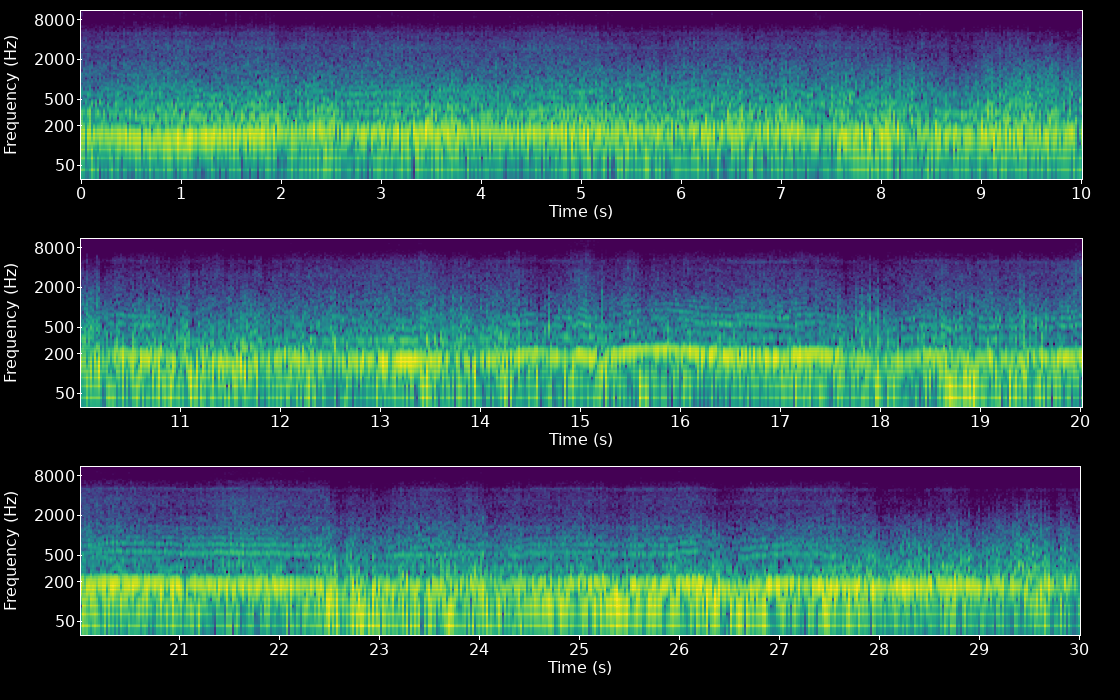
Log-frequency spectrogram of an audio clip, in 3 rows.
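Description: Blade 350 QX3 quadcopter's electric motors and propellers whining steadily, heard from the GoPro carried on the drone itself, the pitch wavering up and down as the throttle changes, most of all in the second half. Some wind noise on the microphone underneath.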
